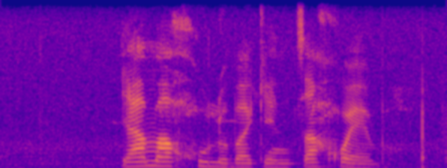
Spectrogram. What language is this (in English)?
Southern Sotho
